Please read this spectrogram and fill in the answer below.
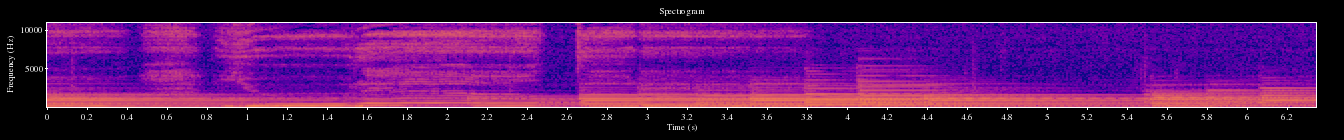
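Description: Yamaha CP40 Stage digital piano playing chords under a woman's sung line, which ends about two seconds in; the piano then carries on alone with a run of changing chords.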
